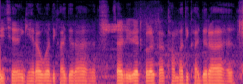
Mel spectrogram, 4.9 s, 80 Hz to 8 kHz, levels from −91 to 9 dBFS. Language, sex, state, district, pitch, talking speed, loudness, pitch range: Hindi, male, Punjab, Pathankot, 105 Hz, 195 wpm, -17 LUFS, 100-105 Hz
